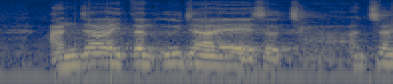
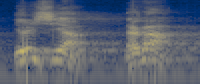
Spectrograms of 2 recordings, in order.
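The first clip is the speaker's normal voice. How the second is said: firm order; 5 semitones higher, 4 dB louder than usual. Retold or imitated. Preacher ordering at ten.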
